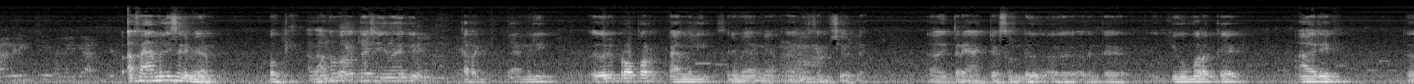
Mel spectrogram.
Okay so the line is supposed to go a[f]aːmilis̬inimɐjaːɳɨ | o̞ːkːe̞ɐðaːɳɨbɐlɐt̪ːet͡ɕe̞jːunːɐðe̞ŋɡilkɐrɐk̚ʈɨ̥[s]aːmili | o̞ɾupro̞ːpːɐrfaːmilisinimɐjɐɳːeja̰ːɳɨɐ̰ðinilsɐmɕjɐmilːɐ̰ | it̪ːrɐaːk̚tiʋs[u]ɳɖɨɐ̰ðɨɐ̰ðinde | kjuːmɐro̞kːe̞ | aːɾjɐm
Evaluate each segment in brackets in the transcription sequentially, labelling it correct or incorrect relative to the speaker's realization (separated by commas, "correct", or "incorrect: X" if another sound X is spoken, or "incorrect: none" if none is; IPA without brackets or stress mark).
correct, incorrect: f, correct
